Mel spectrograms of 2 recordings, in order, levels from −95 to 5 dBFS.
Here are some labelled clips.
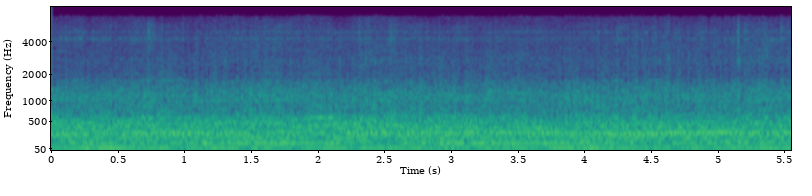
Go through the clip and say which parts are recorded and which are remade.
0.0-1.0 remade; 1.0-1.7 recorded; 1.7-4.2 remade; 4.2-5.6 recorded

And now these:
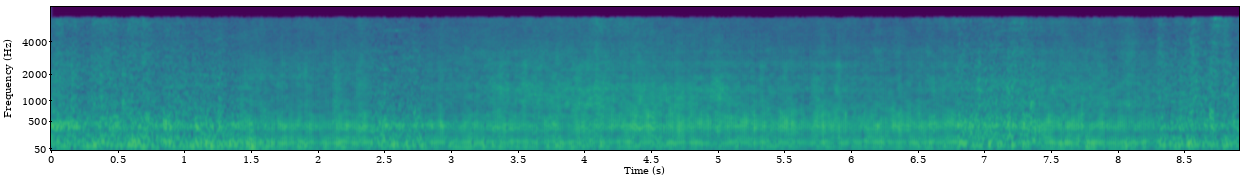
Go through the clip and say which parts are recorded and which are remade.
0.0-1.4 recorded; 1.4-2.4 remade; 2.4-2.8 recorded; 2.8-6.8 remade; 6.8-7.4 recorded; 7.4-8.3 remade; 8.3-8.9 recorded

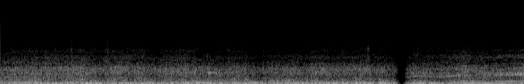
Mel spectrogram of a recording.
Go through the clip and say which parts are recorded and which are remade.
0.0-1.2 recorded; 1.2-4.3 remade; 4.3-5.2 recorded

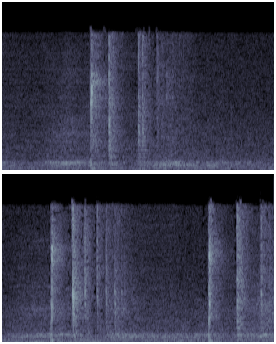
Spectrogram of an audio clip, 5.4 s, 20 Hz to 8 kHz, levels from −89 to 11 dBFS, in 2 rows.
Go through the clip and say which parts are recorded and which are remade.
0.0-1.4 remade; 1.4-4.1 recorded; 4.1-4.5 remade; 4.5-5.4 recorded

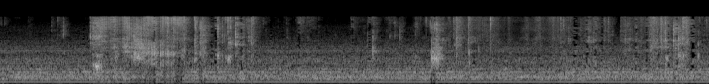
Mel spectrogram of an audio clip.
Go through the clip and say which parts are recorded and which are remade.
0.0-4.6 recorded; 4.6-5.6 remade; 5.6-7.1 recorded

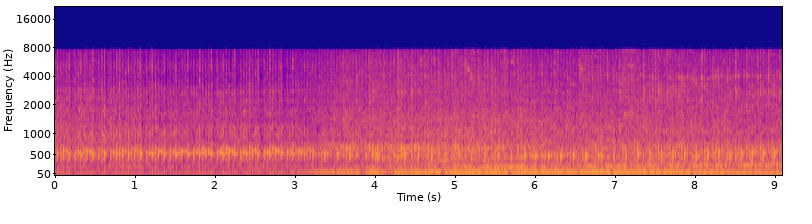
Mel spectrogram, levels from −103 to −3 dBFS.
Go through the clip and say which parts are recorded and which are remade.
0.0-4.0 recorded; 4.0-6.0 remade; 6.0-6.8 recorded; 6.8-9.1 remade

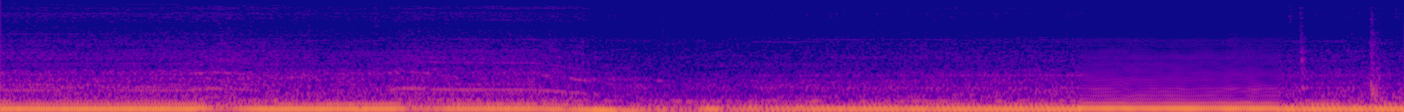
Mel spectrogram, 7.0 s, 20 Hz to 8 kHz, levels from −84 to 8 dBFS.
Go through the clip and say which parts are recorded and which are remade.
0.0-5.4 recorded; 5.4-6.4 remade; 6.4-7.0 recorded

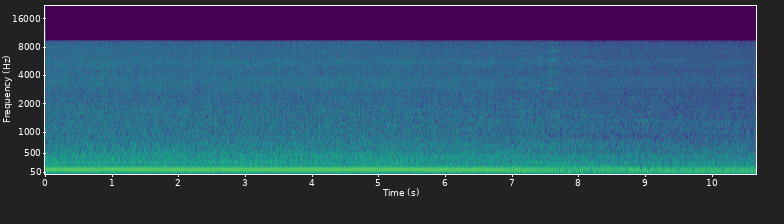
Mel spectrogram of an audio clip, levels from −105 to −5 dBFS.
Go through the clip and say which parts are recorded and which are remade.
0.0-6.5 recorded; 6.5-7.2 remade; 7.2-10.7 recorded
